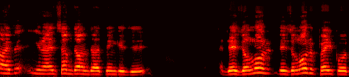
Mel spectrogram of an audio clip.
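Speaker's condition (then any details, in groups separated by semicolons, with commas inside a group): Cerebral palsy; uses wheelchair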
